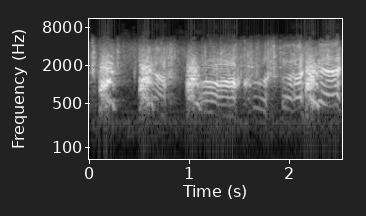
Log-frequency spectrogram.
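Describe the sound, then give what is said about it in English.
A dog barks in a run of about five loud, strained barks and yelps, some drawn out into whiny howling tones, with no talking. “Come here, wolf, old dog. My very dog has forgotten me.”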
